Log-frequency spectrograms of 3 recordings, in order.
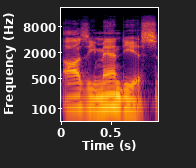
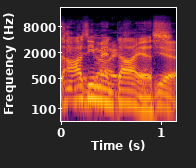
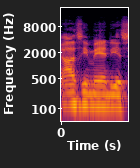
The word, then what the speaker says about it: Ozymandias: life you sit on the front I said awesome and Dyess Ozzy man set it right the second time yeah now I'm in my own head about it yeah we're gonna be saying Ozymandias a Nigerian fight you know we're not gonna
